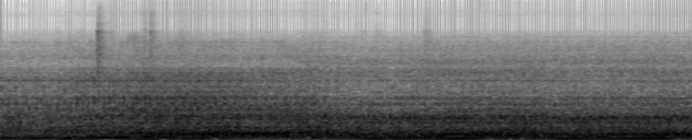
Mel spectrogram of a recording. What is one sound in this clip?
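A bus engine rumbles louder as the bus approaches.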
